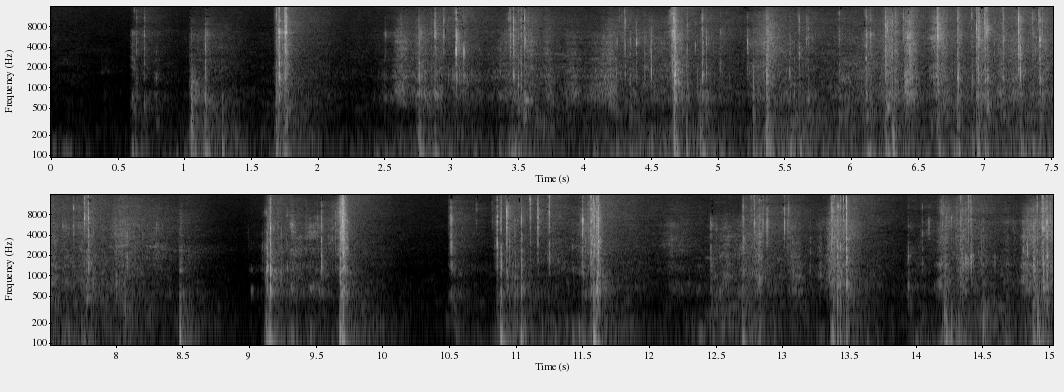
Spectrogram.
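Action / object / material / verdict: tap / plastic computer keyboard / plastic / none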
